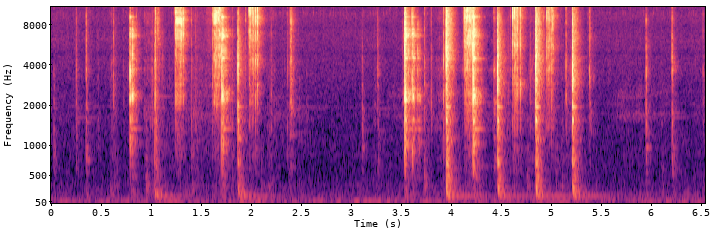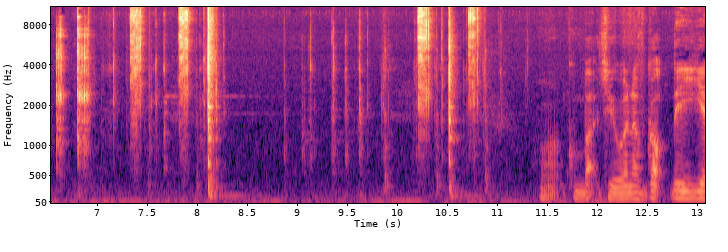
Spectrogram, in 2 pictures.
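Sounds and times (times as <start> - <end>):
metallic tool clicks and clinks: 3.5 - 5.3.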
